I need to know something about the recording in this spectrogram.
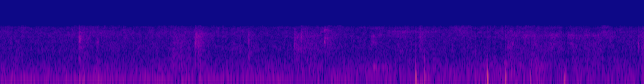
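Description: A cat playing with a ribbon on carpet: scattered, irregular light clicks and taps, the sharpest about five seconds in.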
